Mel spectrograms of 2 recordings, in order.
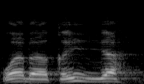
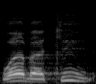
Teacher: Qaf dia agak tebal, kaf dia nipis sedikit.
